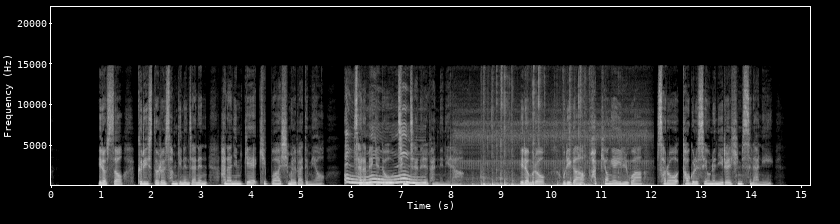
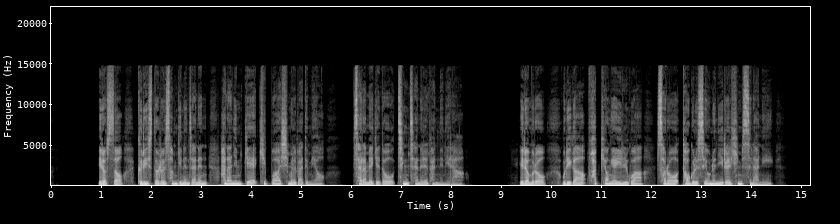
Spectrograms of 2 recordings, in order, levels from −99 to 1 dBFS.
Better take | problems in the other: second | dog barking; loud; from 6 to 7.5 s; peak 6 dB above the speech // keyboard typing; noticeable; from 8.5 to 11 s; peak 4 dB below the speech

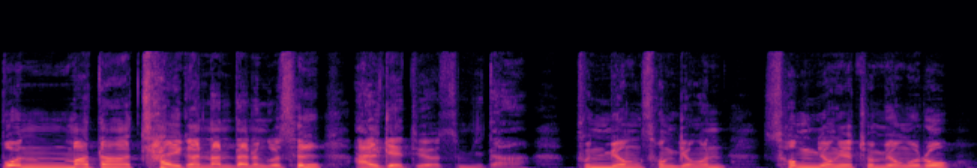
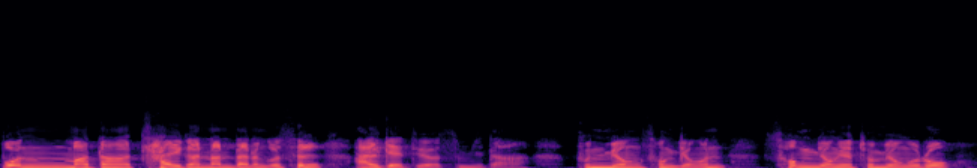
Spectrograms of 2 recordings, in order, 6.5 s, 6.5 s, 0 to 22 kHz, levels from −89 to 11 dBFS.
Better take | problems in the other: first | muffled; very; fading above 3 kHz

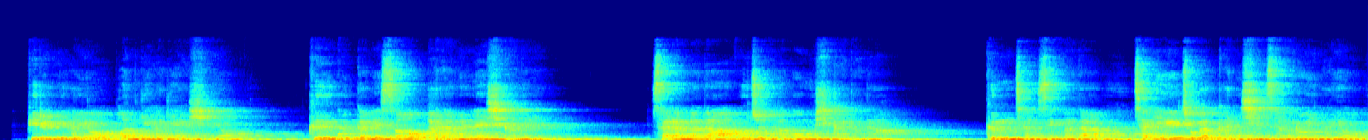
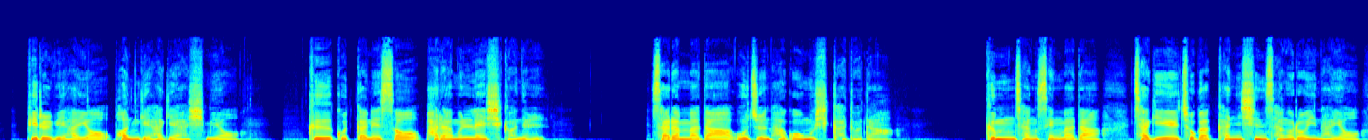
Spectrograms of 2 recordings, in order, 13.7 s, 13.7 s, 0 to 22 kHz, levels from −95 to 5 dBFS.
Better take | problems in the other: second | room echo; strong; dies away in 2.5 s // off-mic speech; far

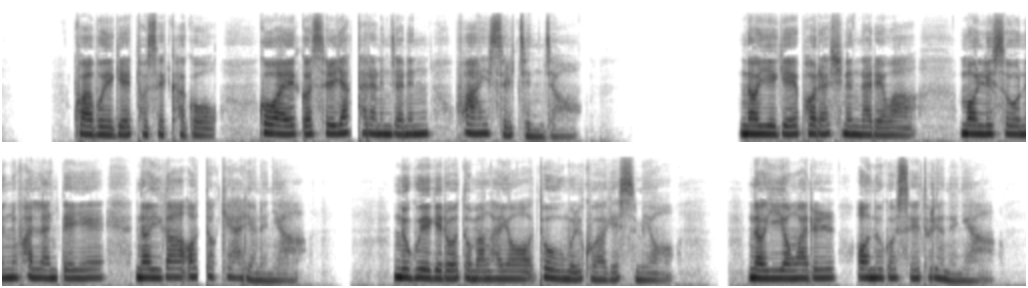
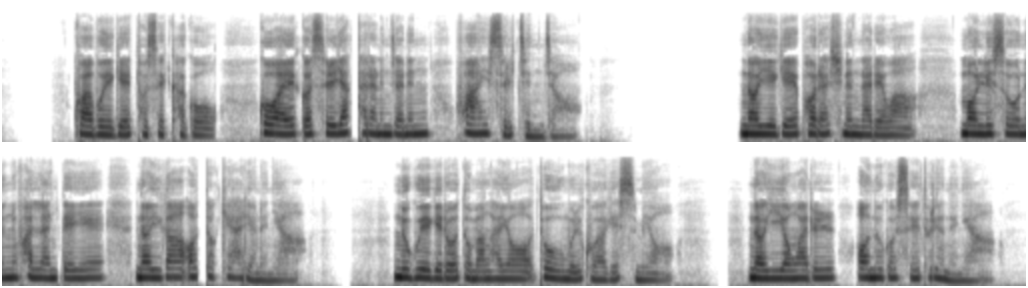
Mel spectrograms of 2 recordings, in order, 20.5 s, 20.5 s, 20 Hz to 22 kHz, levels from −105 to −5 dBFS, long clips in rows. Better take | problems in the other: neither | none

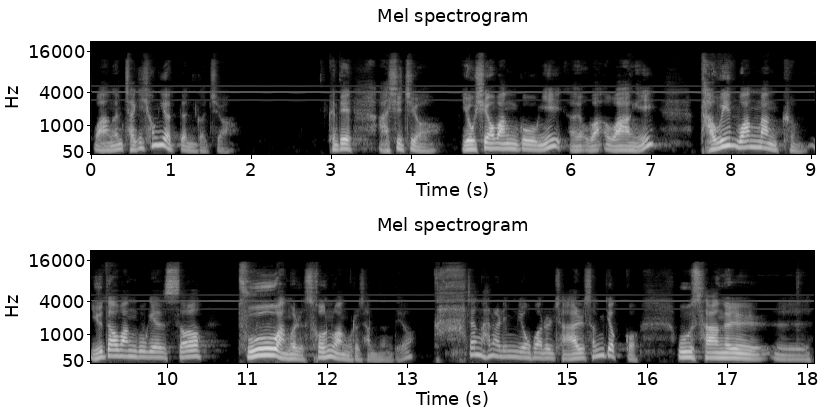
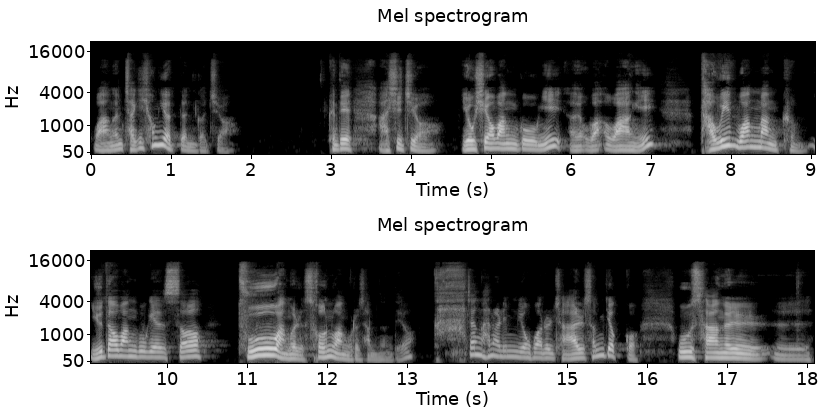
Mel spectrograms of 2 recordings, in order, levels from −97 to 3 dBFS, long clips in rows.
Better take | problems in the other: second | high-pitched whine; faint; throughout; 4 kHz, 30 dB below the speech

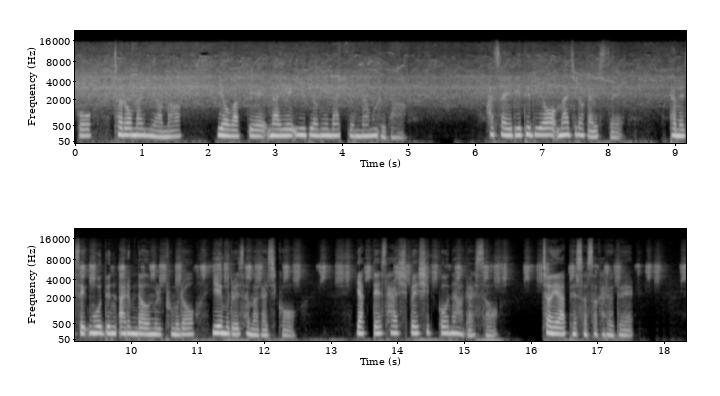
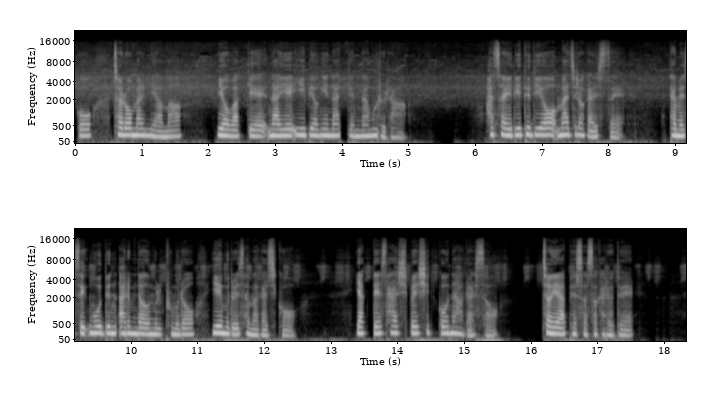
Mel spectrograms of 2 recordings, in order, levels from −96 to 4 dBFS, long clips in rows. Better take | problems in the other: second | animal sounds; loud; throughout; 7 dB below the speech; faint in the second

